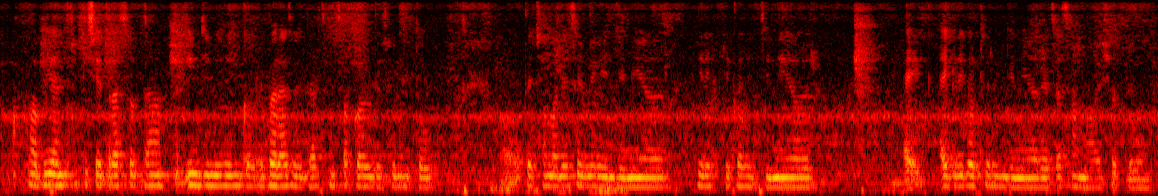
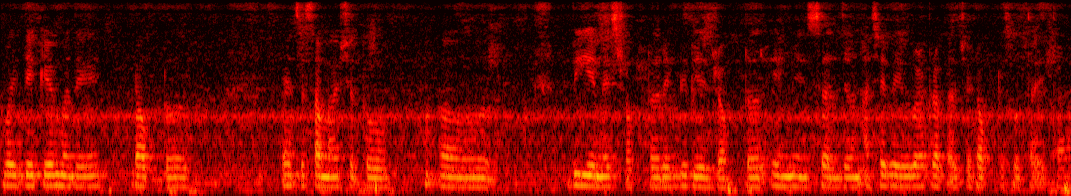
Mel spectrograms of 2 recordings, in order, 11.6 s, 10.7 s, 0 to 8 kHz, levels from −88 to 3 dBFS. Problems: constant background noise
